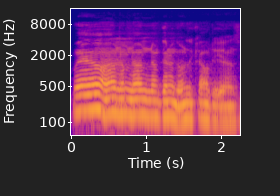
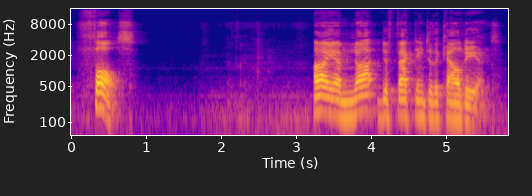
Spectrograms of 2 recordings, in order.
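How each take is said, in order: First: Soft, hesitant, half-swallowed denial; meek mumble. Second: Firm indignant denial, False hit hard; preacher voicing Jeremiah denying the defection, indignant. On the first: Shown as a demonstration. Preacher showing how Jeremiah did not answer, meekly. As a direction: mumble it timidly, almost apologetic. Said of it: "You don't get the sense that he said". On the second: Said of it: "He was indignant".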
